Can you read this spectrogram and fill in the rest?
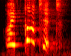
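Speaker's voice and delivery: high, loud excited squeak of a voice; a tiny mouse bursting with an idea; little mouse exclaiming. Acted. Mouse to himself at night, excited high squeak. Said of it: "he said".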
